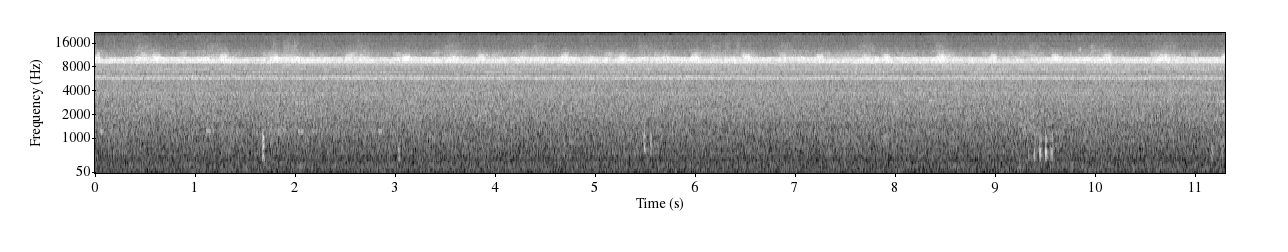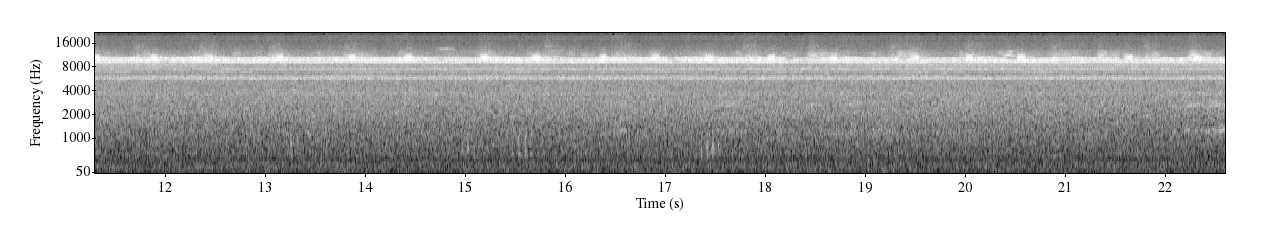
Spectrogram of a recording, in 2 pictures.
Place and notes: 種瓜路桃米里, Puli Township, Taiwan - Frog Sound
Stream, Frog Sound
Zoom H2n MS+XY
